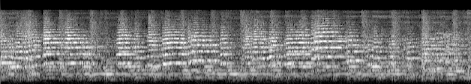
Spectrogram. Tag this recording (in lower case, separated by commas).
music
